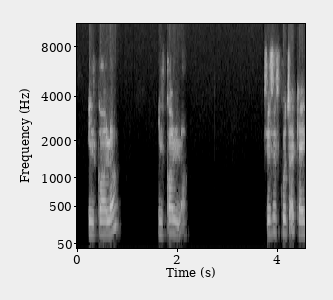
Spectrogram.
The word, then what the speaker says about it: collo: Capaz se escucha mínimamente esta doble L cuando se pronuncia, pero hay que prestarle atención, ¿ok? Una cosa es decir, por ejemplo, a ver, no existe, pero digamos, il colo. Otra cosa es decir, il collo.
